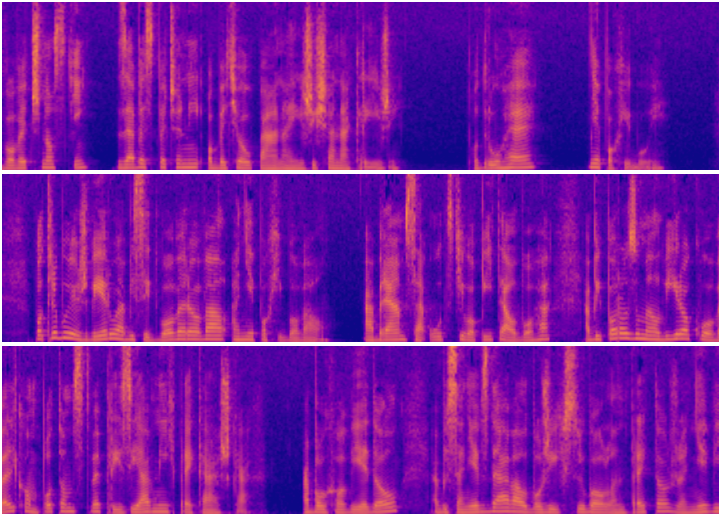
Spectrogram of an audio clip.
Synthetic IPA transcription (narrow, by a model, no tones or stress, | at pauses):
ʋɔʋɛt͡ʃnɔsci | zabɛspɛt͡ʃɛniːʔɔbɛcɔʊpaːna̰jɛʒiʃana̰kɾḭːʒḭ | pʰɔd̪ɾuɦɛː | ɲɛpɔxḭbṵj | pɔt̪ɾɛbujɛʒʋɪɛɾuabisid̪ʊɔʋɛɾɔʋalʔaɲɛpɔxibɔʋa̰l | abɾaːmsa̰ʔuːt͡sciʋɔpiːt̪albɔɦaʔabipɔɾɔzumɛlʋiːɾɔkuɔʋɛʎkʰɔmpɔt̪ɔmst̪ʋɛpɾizjaʊniːxpɾɛka̰ːʃka̰ɣ | ʔabɔɣɦɔʋɪɛd̪ɔl | ʔa̰bisaɲɛvzd̪aːʋalbɔʒiːxsʎubɔʊlɛ̰npɾɛt̪ɔʒɛɲɛʋ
